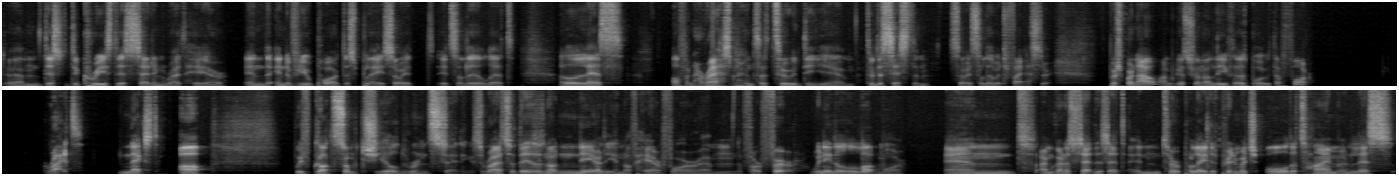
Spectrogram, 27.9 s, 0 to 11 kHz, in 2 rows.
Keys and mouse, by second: 19.0-26.1 drag.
